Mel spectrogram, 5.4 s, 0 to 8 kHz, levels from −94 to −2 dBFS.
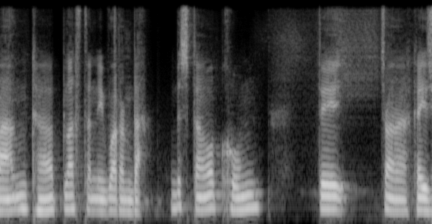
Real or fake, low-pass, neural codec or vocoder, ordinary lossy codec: fake; 7.2 kHz; codec, 16 kHz, 0.5 kbps, X-Codec, HuBERT features, trained on general audio; none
